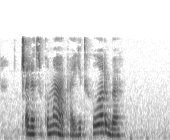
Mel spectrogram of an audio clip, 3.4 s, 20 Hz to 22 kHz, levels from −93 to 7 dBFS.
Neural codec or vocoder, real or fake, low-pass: none; real; 7.2 kHz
